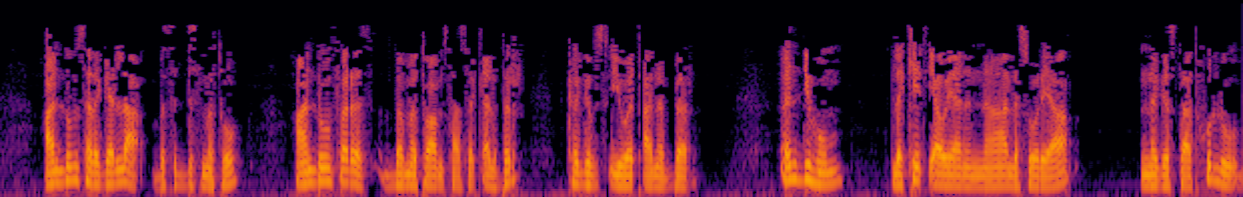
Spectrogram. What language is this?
Amharic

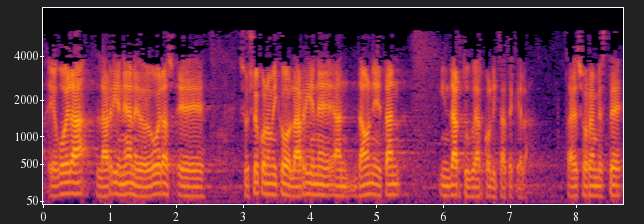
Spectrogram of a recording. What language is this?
Basque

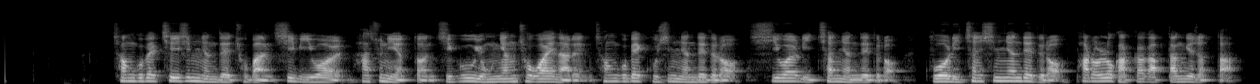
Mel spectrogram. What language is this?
Korean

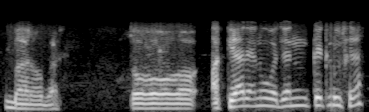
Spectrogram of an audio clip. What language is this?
Gujarati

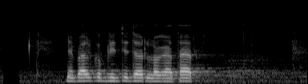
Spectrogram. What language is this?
Nepali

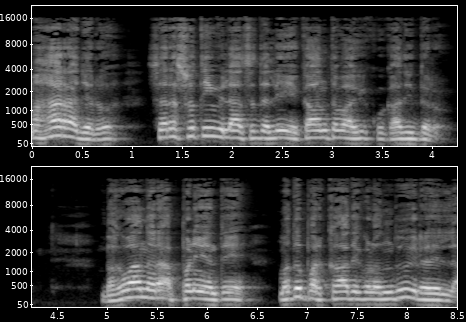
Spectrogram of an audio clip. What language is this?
Kannada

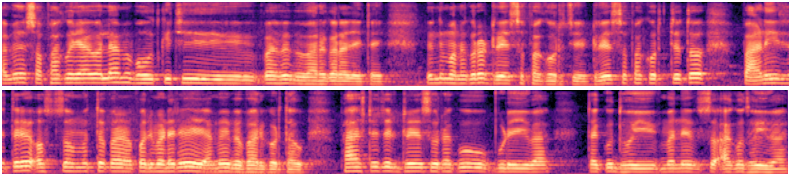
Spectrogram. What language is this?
Odia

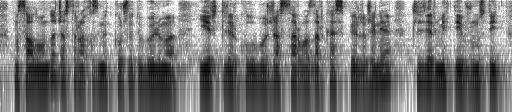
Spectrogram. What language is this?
Kazakh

